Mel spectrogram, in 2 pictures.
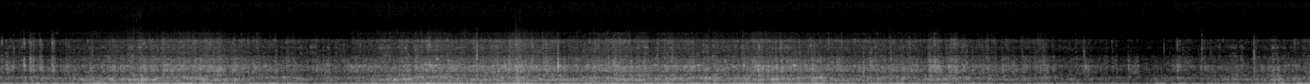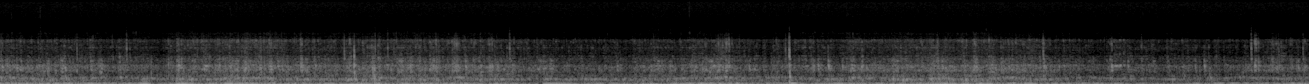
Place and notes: Puerto de Sardina, Gran Canaria, palm contact
contact microphone placed om a trunk of palm
Puerto de Sardina, Las Palmas, Spain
